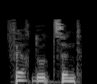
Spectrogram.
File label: "verdutzend", German; adjectives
